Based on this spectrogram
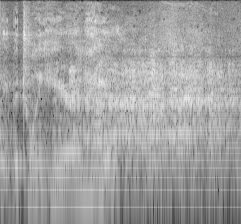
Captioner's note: audience laughing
